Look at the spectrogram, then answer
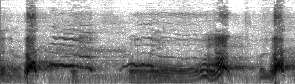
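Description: A Boxer gives sharp barks with wavering, yodel-like moans between them.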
